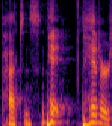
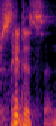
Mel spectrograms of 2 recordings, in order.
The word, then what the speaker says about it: Peterson: Or Pattinson? Peterson. That was that's how you pronounce it.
